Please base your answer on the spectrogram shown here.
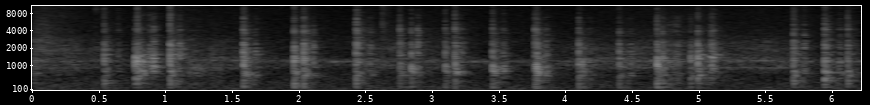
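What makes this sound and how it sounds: Long nails tap and scratch the surface and edges of a small, hollow, printed paperboard Dior fragrance box lying flat. The result is a quick, irregular series of light, crisp clicks with bright, papery scratching between them and a faint hollow tone around 1.2 kHz. Each tap dies away almost instantly, with almost no low end.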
